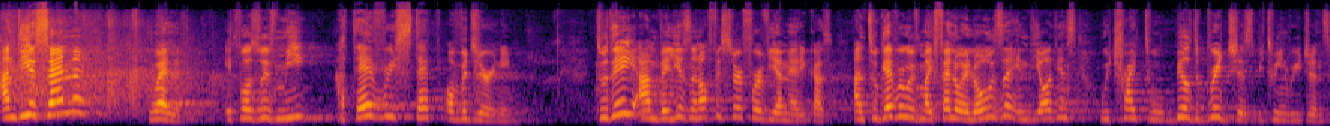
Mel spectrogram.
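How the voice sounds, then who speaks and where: A woman with an Italian accent, high pitch, lively intonation and an animated tone, over noticeable background noise. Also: moderate pace. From Italy, Milan. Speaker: master of ceremonies. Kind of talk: opening ceremony speech. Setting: stage with audience.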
